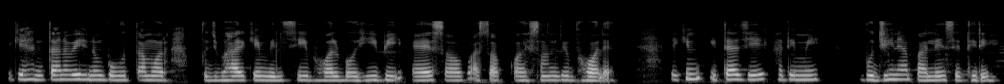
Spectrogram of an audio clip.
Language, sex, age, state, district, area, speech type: Odia, female, 18-30, Odisha, Bargarh, urban, spontaneous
